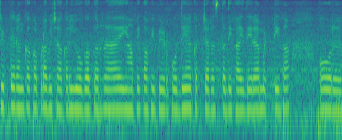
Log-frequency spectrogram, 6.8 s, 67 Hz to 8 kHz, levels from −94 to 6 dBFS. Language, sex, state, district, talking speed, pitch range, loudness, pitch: Hindi, female, Haryana, Jhajjar, 210 wpm, 185-195 Hz, -17 LUFS, 190 Hz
